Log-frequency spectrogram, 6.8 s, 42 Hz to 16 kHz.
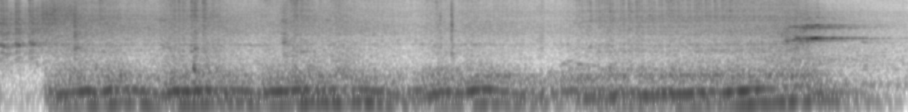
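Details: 1989 MA70 Toyota Supra 7M-GTE, first run in over 6 years, revved after starting: the engine climbs and settles with a brief rising turbo whistle as it spools. Healthy turbo.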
